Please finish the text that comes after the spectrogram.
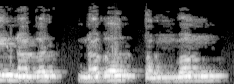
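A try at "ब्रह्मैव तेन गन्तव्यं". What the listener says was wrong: ন গন্তব্যম তম্ব্যম নয় তব্যম তকার বকার ইয়কার তারপর অনুস্বার ন গন্তব্যম তম্ব্যম হয়ে যাচ্ছে তম্ব্যম না গ তারপরে দন্তের না ইয়ম গন্তব্যম গন্তব্যম বলুন গন্তব্যম কেন হচ্ছে গণ বলুন তব বলুন ইয়ম বলুন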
